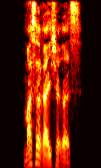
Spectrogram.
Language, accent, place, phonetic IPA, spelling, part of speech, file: German, Germany, Berlin, [ˈmasəˌʁaɪ̯çəʁəs], massereicheres, adjective, De-massereicheres.ogg
- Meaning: strong/mixed nominative/accusative neuter singular comparative degree of massereich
